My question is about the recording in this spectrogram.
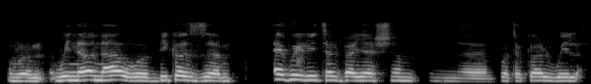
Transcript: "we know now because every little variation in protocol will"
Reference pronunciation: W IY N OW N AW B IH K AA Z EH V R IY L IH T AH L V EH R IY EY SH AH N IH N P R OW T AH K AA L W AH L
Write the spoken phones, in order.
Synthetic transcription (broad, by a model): W IY N OW N AW B IH K AA Z EH V R IY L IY T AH L V EH R IY EY SH AH N IH N P R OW T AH K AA L W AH L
